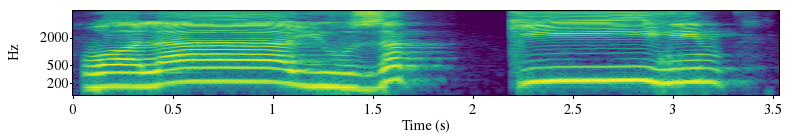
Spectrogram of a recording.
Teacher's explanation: کاف کے ساتھ یا مدہ اس لیے ایک الف کے برابر کھینچیں گے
